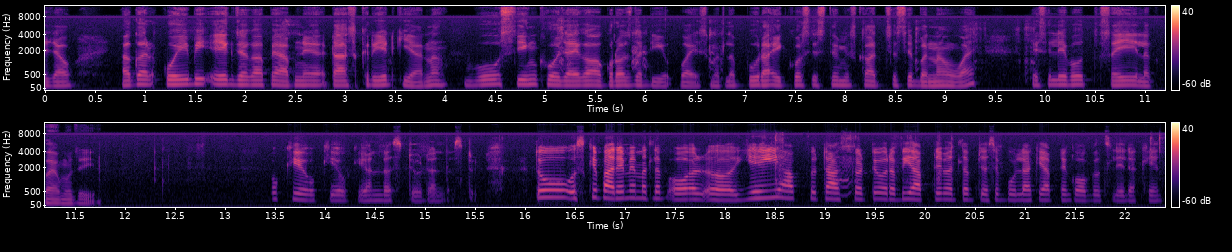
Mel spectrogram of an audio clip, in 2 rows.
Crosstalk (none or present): none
